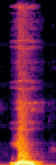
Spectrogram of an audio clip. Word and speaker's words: Jung: So the name is not an English name. So you can't say Jung or Jung. Jung. Okay? So it is a German name.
